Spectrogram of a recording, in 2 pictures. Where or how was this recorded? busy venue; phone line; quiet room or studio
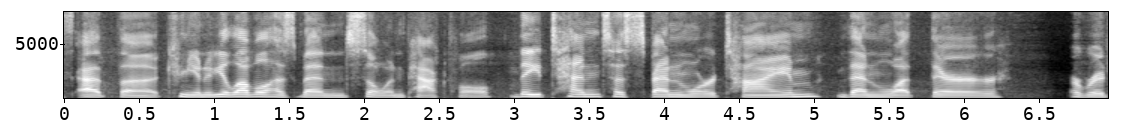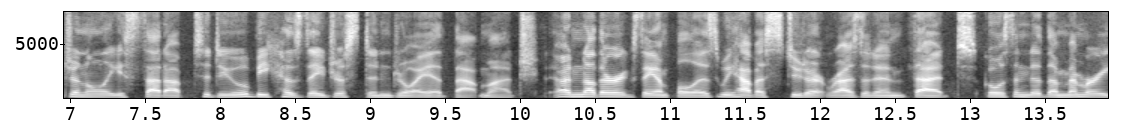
busy venue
